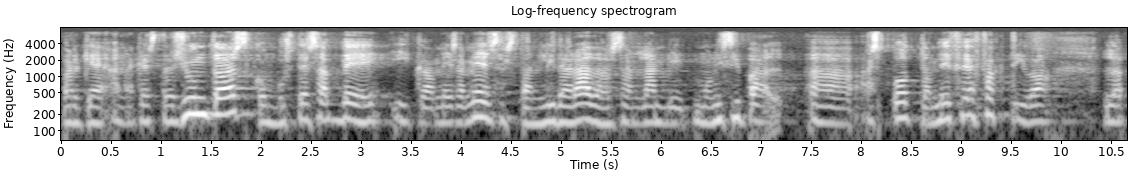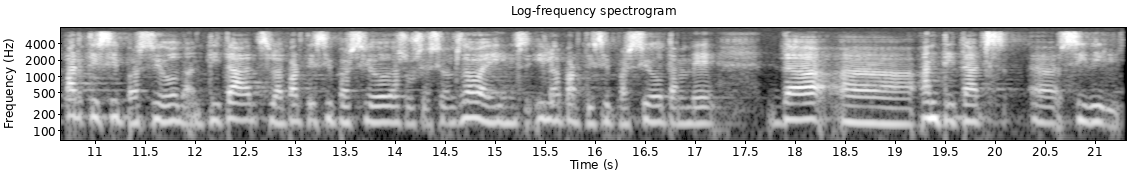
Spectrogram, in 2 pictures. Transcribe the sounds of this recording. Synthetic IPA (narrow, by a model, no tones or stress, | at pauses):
pəɾkɛʔə̰nəkɛst̪əzʒunt̪əskɔmbust̪ɛsap̚beikəːmezəmezəst̪anliðəɾað̞əzənlambit̪̚munisipalˠ | əə̰spɔt̪ːəmbefeəfəkt̪iβə | ləpəɾt̪isipəsioðə̰nt̪it̪az̥ləpəɾt̪isipəsioðəsusiəsionzðəβ̞əinziləpəɾt̪isipəsiot̪əmbe | d̪ə | nt̪it̪at͡s | siβ̞il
